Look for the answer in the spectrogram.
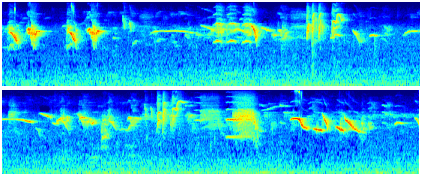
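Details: Oriental magpie-robin learning the ngeplong style: a few sharp opening chirps, then rambling soft whistles and twitters, with loud slurred notes near the end against low background noise.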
